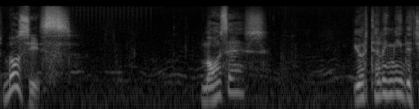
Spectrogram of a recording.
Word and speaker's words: Moses: also pleased to meet you're not even saying it correctly it's Moses like Moes Moses that's what to say it look at my mouth Moses Moses sesis Moses Moses like POS wait where are you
